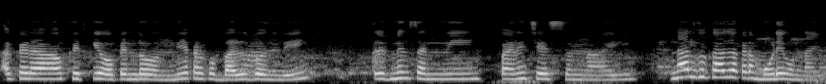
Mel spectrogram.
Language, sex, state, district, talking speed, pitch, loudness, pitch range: Telugu, female, Andhra Pradesh, Sri Satya Sai, 125 wpm, 250 Hz, -16 LUFS, 235-270 Hz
